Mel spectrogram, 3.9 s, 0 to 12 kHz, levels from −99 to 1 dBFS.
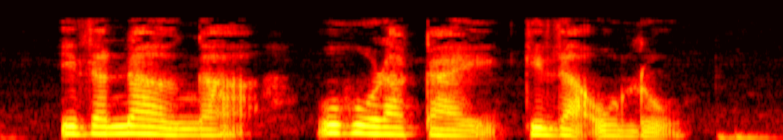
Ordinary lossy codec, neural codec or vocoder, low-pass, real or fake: MP3, 64 kbps; none; 7.2 kHz; real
